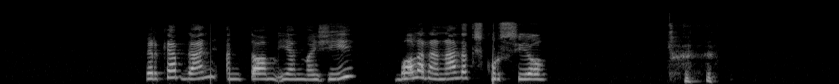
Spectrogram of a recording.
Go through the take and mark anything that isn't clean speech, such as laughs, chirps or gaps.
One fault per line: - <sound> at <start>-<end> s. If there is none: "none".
- laugh at 6.7-7.2 s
